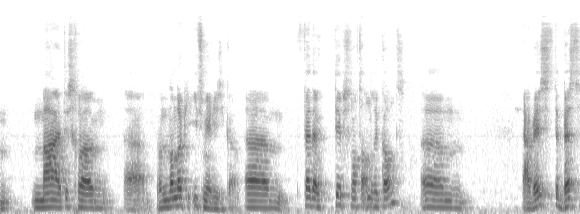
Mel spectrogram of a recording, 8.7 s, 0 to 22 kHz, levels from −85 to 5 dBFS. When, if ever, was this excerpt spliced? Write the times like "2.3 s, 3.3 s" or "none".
2.3 s, 6.1 s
